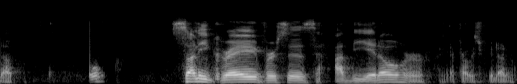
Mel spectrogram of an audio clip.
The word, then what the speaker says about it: Oviedo: Sonny Gray versus Oviedo, or I probably forget how to pronounce his last name. We'll just call him Johan. Yeah, Johan Oviedo. You had it pretty right. Oviedo.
